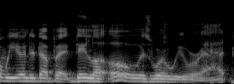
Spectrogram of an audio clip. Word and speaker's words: De La O: That's how we ended up at De La O, is where we were at.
